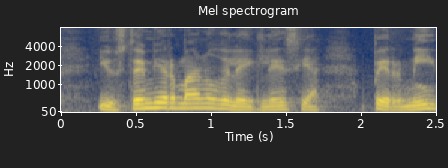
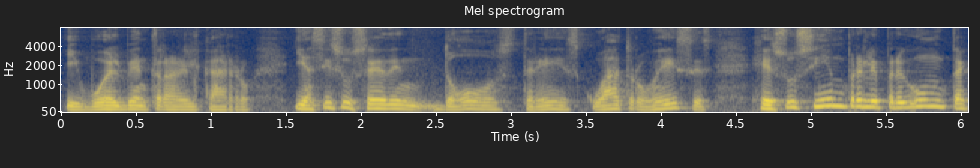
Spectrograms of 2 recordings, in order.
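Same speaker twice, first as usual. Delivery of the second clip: ordinary talk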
